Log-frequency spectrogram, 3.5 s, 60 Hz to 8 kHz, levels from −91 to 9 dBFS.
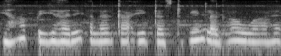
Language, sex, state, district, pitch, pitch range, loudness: Hindi, female, Delhi, New Delhi, 225 Hz, 215-230 Hz, -16 LUFS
